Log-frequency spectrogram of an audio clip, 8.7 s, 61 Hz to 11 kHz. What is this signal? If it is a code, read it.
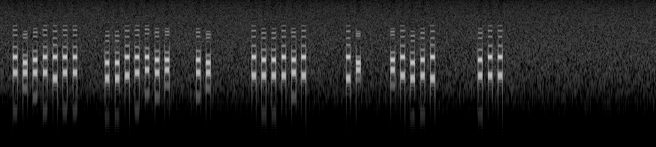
DTMF, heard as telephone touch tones, dialled by machine, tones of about 60 ms. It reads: 9789399 1169#80 87 655686 3* 06153 566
